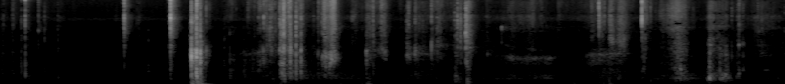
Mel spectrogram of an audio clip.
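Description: Cellophane plastic bag crinkling and rustling as it is handled, with scattered sharp clicks and one louder knock a couple of seconds in.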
